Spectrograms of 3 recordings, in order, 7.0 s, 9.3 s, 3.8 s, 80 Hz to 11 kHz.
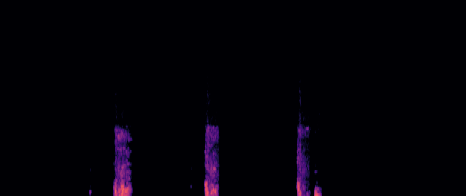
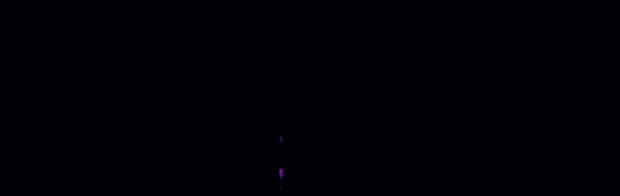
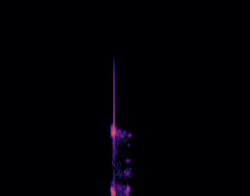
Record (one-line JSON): {"three_cough_length": "7.0 s", "three_cough_amplitude": 6571, "three_cough_signal_mean_std_ratio": 0.21, "exhalation_length": "9.3 s", "exhalation_amplitude": 147, "exhalation_signal_mean_std_ratio": 0.06, "cough_length": "3.8 s", "cough_amplitude": 5519, "cough_signal_mean_std_ratio": 0.11, "survey_phase": "beta (2021-08-13 to 2022-03-07)", "age": "45-64", "gender": "Female", "wearing_mask": "No", "symptom_cough_any": true, "symptom_runny_or_blocked_nose": true, "symptom_shortness_of_breath": true, "symptom_sore_throat": true, "symptom_headache": true, "symptom_onset": "3 days", "smoker_status": "Ex-smoker", "respiratory_condition_asthma": false, "respiratory_condition_other": false, "recruitment_source": "Test and Trace", "submission_delay": "2 days", "covid_test_result": "Positive", "covid_test_method": "RT-qPCR", "covid_ct_value": 23.2, "covid_ct_gene": "ORF1ab gene", "covid_ct_mean": 23.9, "covid_viral_load": "14000 copies/ml", "covid_viral_load_category": "Low viral load (10K-1M copies/ml)"}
